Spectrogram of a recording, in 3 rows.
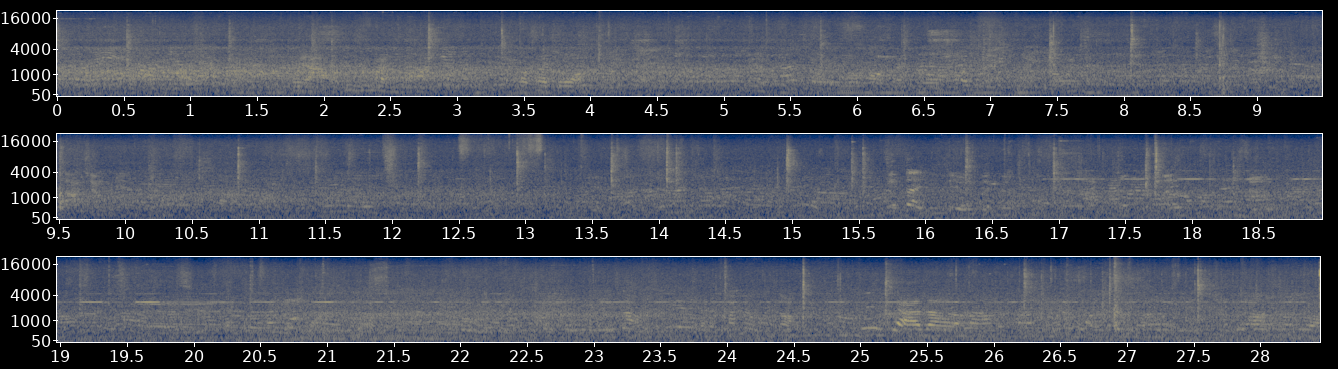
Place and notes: {"title": "Xuchang St., Zhongzheng Dist. - Followed a blind", "date": "2014-01-21 16:56:00", "description": "In the corner of the street, Followed a blind, The visually impaired person is practicing walking on city streets, Zoom H6 Ms + SENNHEISER ME67", "latitude": "25.05", "longitude": "121.52", "timezone": "Asia/Taipei"}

